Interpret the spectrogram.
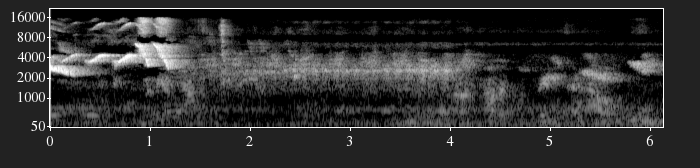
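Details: Double-collared Seedeater (coleiro) from a Brazilian breeder singing: a loud burst of fast, sharp, slurred high whistles over the first second and a half, then a long quiet stretch with faint trills and a few soft notes near the end.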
